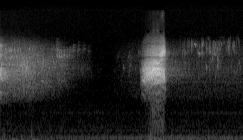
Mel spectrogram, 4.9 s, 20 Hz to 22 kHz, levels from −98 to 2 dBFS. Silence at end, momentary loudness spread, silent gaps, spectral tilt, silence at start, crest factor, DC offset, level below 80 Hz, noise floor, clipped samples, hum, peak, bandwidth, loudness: 1.55 s; 25 LU; none; 5 dB/octave; 0 s; 22 dB; under 0.1%; -78 dBFS; -73 dBFS; under 0.1%; none; -8 dBFS; 17.5 kHz; -19 LUFS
